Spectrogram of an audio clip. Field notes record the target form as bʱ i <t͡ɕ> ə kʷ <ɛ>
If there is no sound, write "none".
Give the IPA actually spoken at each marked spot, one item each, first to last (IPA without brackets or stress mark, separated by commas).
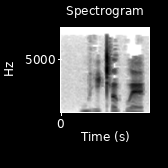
cʰ, ɛ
